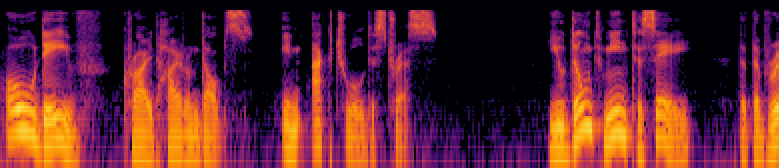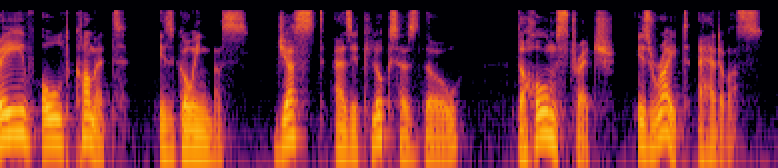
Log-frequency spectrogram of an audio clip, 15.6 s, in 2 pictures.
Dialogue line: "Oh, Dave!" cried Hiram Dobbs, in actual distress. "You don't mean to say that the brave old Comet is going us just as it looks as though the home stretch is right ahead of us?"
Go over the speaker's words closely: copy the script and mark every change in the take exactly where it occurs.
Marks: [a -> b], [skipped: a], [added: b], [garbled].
"Oh, Dave!" cried Hiram Dobbs, in actual distress. "You don't mean to say that the brave old Comet is going us just as it looks as though the home stretch is right ahead of us?"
